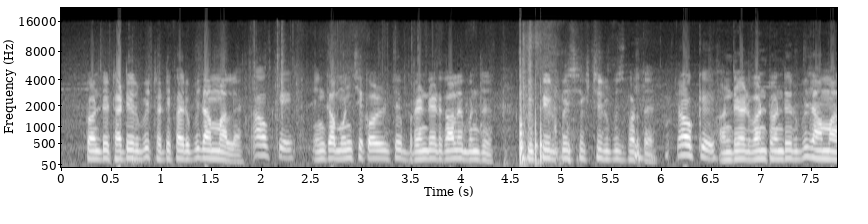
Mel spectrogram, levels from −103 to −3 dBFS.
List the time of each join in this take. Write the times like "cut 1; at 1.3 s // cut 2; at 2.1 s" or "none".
none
